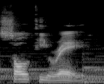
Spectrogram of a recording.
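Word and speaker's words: Sal Terrae: So that's how you pronounce it. It's called Salty Ray.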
